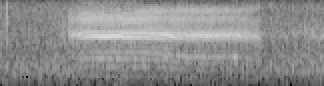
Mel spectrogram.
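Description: A goat gives one drawn-out, wavering bleat lasting over a second, fairly loud, with a faint background hiss before and after and no voices.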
